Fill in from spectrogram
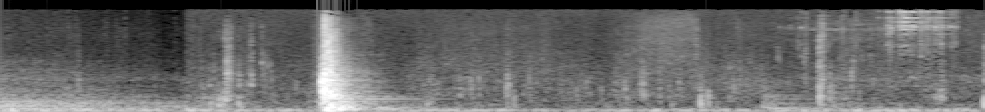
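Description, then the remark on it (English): A truck door opens with a sharp thud as a man gets out of the truck near Umani Falls, followed by a few soft footsteps heading towards some bushes and light shuffling against a faint outdoor background. “gets out of the truck and heads towards some bushes.”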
